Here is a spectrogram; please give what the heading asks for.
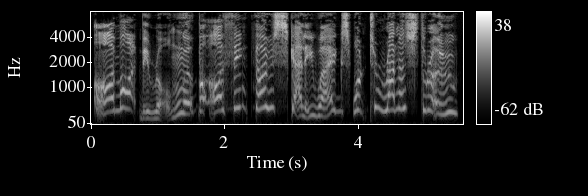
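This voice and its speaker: A jittery little stone gargoyle, as a woman puts him on, higher than her usual voice. He speaks slowly and hesitantly, with a lively lilt, on a dry close recording. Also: no echo, full character voice. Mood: nervous. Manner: hesitant, timid. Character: nervous small male stone gargoyle.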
